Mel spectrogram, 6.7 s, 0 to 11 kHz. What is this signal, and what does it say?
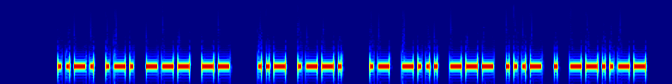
Morse code, heard as a keyed tone, about 30 wpm, 700 Hz. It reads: FROM UP ABOVE,
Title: Sentences from Top 1000 Words - Review Part 2 - 30wpm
